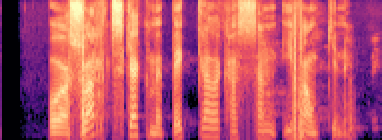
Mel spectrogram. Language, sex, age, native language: Icelandic, male, 14, Icelandic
